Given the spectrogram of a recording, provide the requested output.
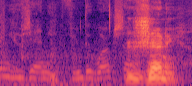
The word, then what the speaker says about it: Eugenie: Eugenie. Soft G.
